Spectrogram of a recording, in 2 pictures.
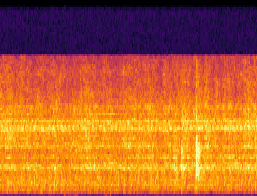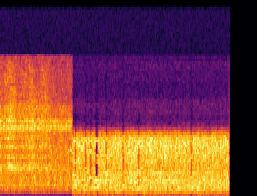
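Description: Faint steady room-tone hiss with a few soft low thumps in the first two seconds; about four seconds in, the background noise changes abruptly to a duller, fuller hiss.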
